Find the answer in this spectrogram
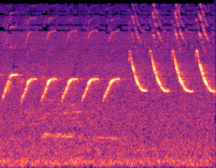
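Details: Belgian canary in song: a string of upward-slurred chirps about three per second, switching to louder, drawn-out downward-curving whistles at the same pace.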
